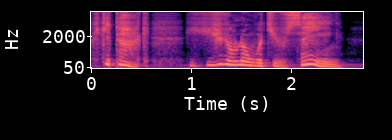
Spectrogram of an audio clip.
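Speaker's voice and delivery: usual speaking voice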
